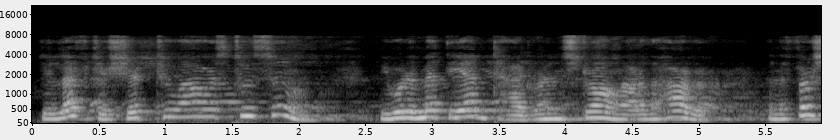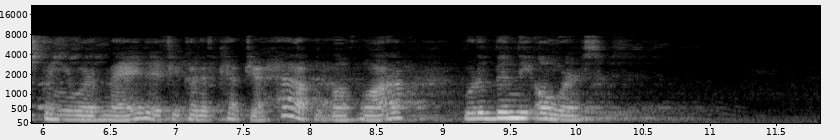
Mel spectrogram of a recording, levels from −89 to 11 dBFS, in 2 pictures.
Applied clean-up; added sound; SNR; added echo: none; none; none; reverberation time 2.0 s.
